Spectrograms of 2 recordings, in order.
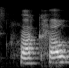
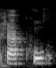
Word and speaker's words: Kraków: We have two ways. It's Krakow in English, and it's Okay. Kraków in Polish.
